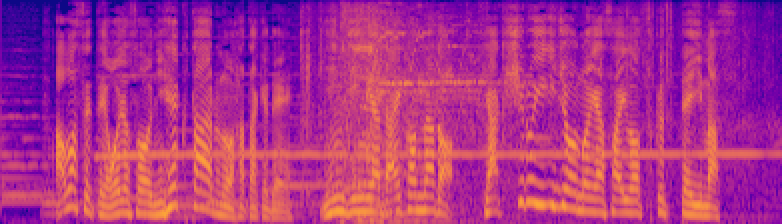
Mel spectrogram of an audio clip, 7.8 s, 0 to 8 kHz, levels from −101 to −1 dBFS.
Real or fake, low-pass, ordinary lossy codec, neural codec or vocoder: real; none; none; none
